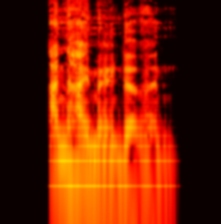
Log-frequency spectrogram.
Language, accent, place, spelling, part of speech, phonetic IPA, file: German, Germany, Berlin, anheimelnderen, adjective, [ˈanˌhaɪ̯ml̩ndəʁən], De-anheimelnderen.ogg
- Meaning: inflection of anheimelnd: 1. strong genitive masculine/neuter singular comparative degree 2. weak/mixed genitive/dative all-gender singular comparative degree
